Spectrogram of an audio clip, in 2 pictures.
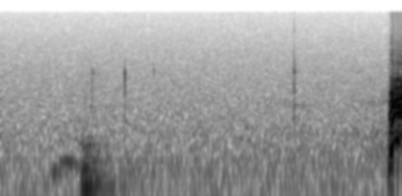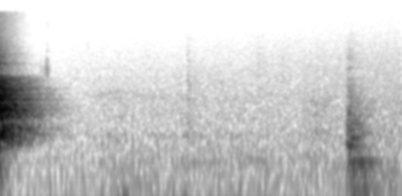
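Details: Mona, a pet dog, greets her mistress for the first time in a week, just after the woman's discharge from hospital. One sharp, loud bark rises out of a quiet indoor room, followed by near silence and a faint soft sound near the end.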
